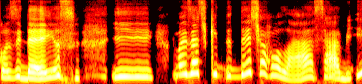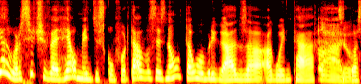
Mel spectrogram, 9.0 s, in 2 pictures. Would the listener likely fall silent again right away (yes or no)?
yes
